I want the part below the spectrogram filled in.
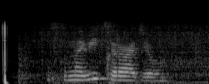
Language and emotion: Russian, neutral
